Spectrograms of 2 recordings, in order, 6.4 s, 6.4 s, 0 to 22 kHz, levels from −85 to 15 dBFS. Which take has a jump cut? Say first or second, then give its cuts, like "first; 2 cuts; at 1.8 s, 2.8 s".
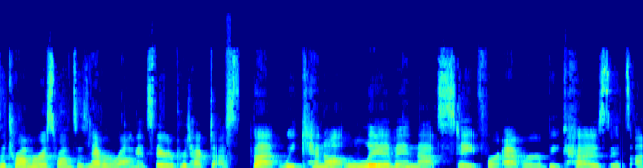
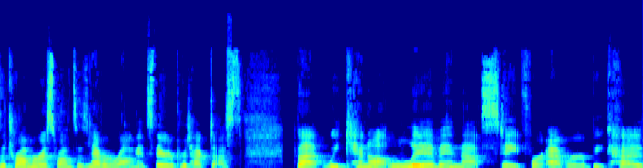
first; 1 cut; at 2.3 s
